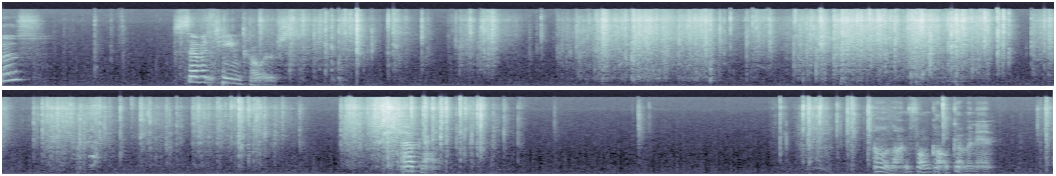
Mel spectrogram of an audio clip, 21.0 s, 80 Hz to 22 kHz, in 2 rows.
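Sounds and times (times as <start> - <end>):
plastic bags crinkling: 2.0 - 15.8, 18.2 - 20.1.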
